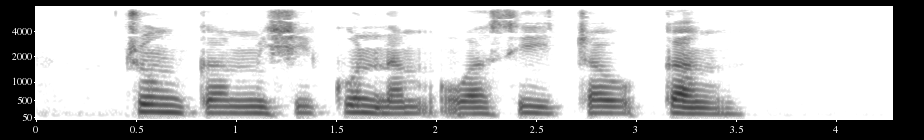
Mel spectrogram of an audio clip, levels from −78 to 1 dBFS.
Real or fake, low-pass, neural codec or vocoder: real; 7.2 kHz; none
